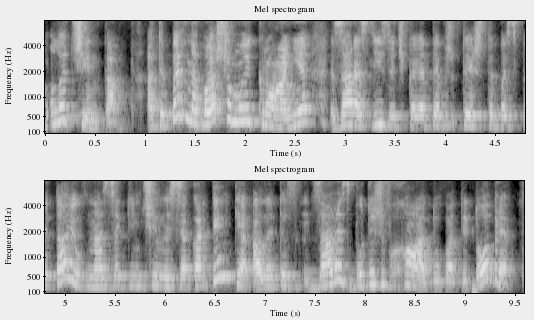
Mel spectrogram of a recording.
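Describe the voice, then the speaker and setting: A woman teaching young children in an online lesson over a video call, drawing out sounds slowly and praising pupils warmly by pet names. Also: high-pitched, lively intonation. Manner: slow, exaggerated articulation of sounds. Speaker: speech development teacher.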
